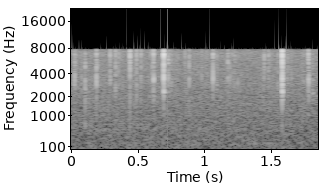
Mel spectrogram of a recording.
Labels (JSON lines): {"label": "ambient", "recorder": "HydroMoth"}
